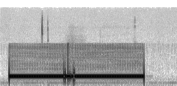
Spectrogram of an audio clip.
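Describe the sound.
On an outgoing telephone call, a single steady ringback tone sounds loud and unbroken for about two seconds at a fixed mid pitch, then stops, leaving silence.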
